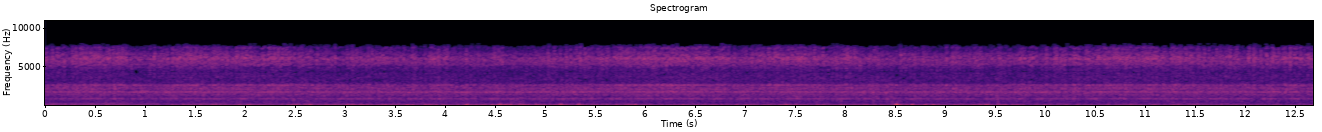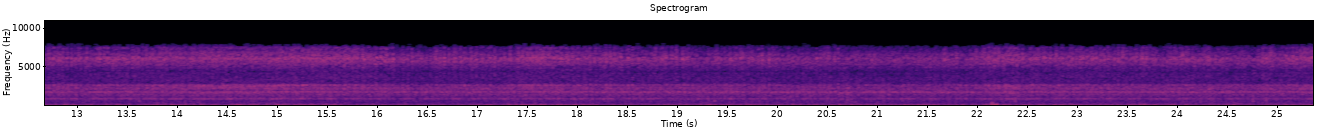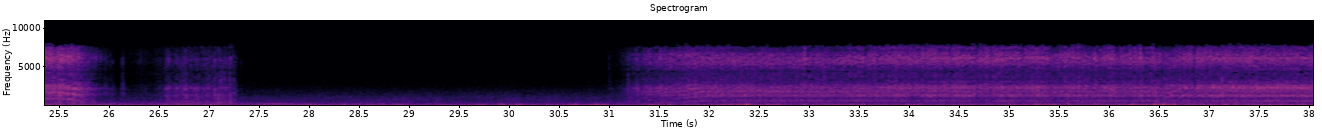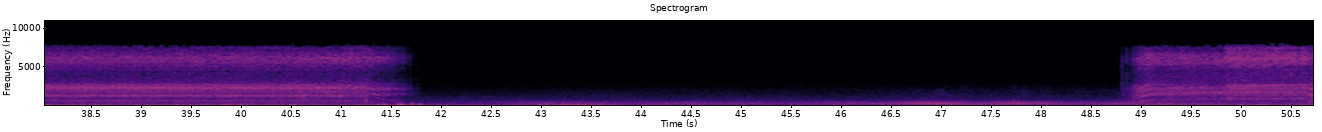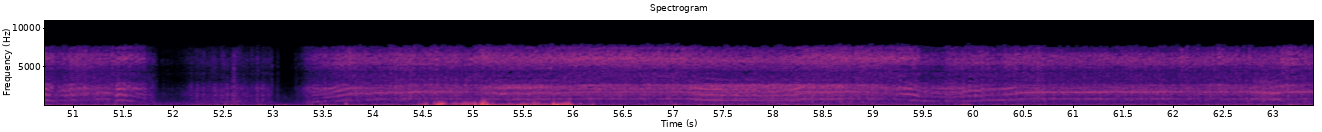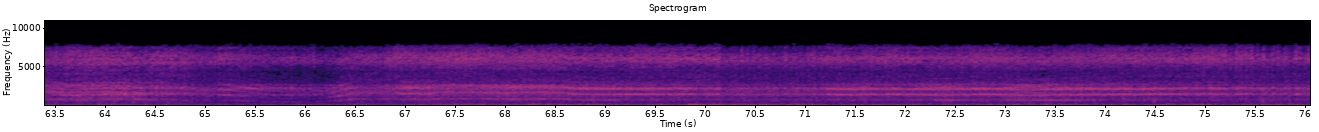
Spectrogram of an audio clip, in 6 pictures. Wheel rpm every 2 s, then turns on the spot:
230, 230, 230, 230, 230, 230, 230, 230, 230, 230, 230, 230, 200, 30, 0, 60, 160, 160, 160, 160, 100, 0, 0, 0, 110, 150, 80, 220, 220, 210, 210, 220, 180, 200, 210, 190, 190, 200.
26-28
